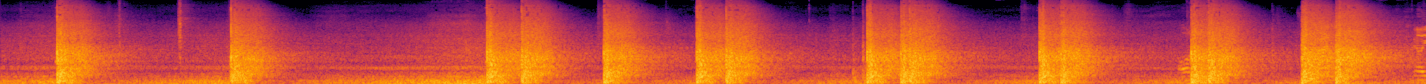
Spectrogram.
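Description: Gunshots at an outdoor shooting range, about nine loud sharp reports spaced irregularly a second or two apart, each with a short ringing decay, and quiet voices in the background between shots.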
